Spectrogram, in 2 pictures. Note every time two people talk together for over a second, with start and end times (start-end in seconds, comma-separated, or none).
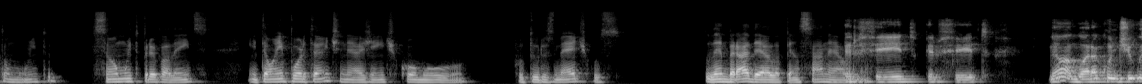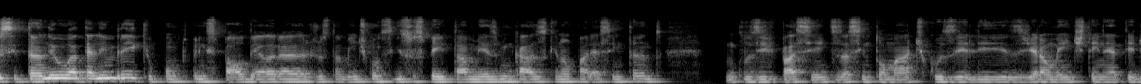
none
